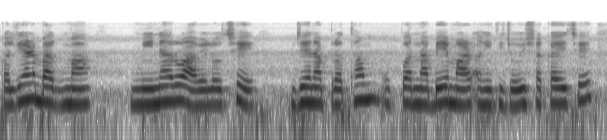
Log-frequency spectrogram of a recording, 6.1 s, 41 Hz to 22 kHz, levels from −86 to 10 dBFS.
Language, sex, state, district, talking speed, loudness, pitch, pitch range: Gujarati, female, Gujarat, Valsad, 140 wpm, -14 LUFS, 210 Hz, 200-225 Hz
